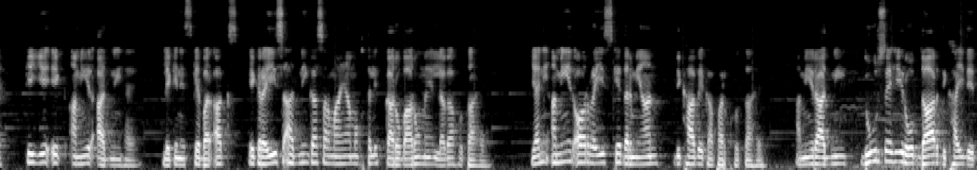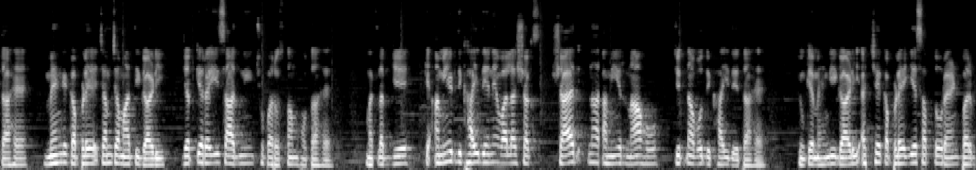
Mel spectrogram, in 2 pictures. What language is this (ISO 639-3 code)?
urd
